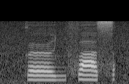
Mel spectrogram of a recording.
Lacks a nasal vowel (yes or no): yes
